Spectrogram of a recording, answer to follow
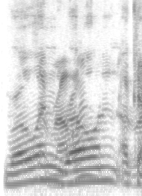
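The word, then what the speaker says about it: Chappell Roan: And anyway, since Chappell, what is her name pronounced like? Rowan? Chappell Rowan? Rowan. Okay.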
